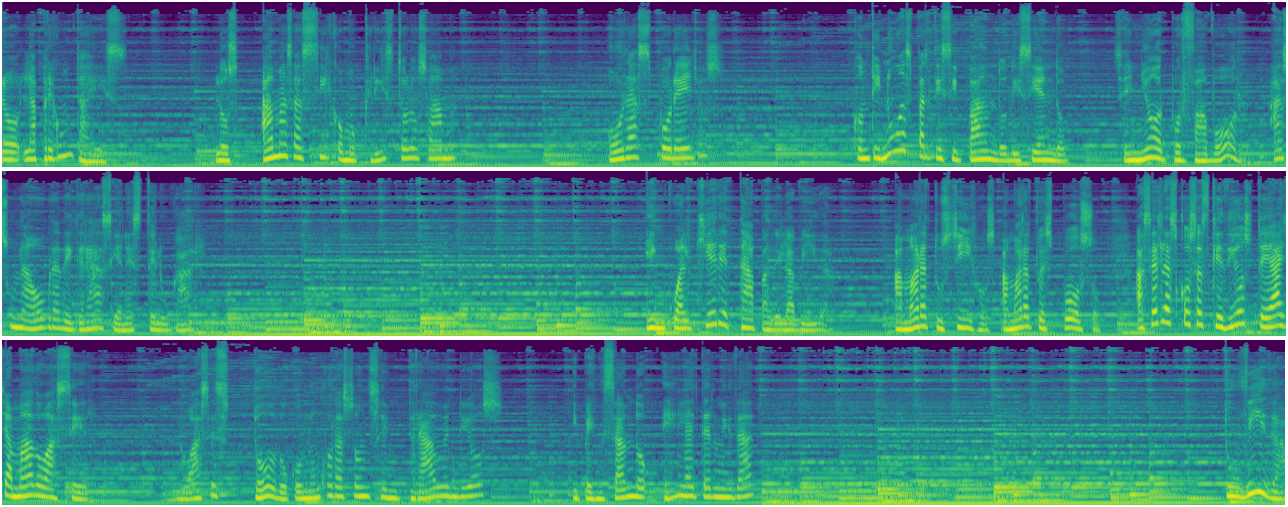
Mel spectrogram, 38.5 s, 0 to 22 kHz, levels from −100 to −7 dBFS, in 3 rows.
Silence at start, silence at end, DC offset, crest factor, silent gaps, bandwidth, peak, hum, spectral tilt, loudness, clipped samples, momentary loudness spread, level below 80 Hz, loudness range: 0 s; 0 s; under 0.1%; 20 dB; none; over 20 kHz; 0 dBFS; none; -5.5 dB/octave; -20 LUFS; under 0.1%; 14 LU; -30 dBFS; 4 LU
